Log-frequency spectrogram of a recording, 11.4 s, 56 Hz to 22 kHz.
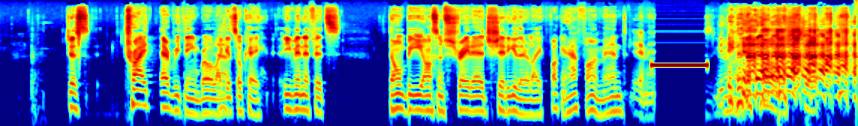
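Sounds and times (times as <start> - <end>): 
speech: 0.9 - 4.6, 5.2 - 11.4
loud steady censor bleep: 8.7 - 9.5
chuckling: 9.5 - 11.4.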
